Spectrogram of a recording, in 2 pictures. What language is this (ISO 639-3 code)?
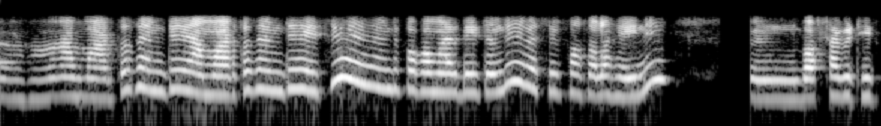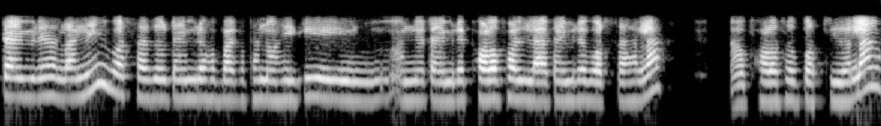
ori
